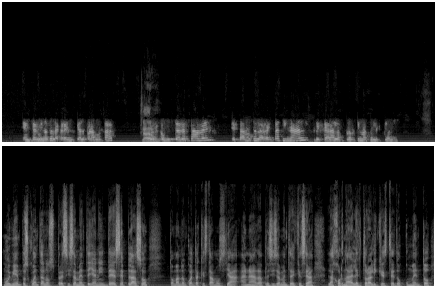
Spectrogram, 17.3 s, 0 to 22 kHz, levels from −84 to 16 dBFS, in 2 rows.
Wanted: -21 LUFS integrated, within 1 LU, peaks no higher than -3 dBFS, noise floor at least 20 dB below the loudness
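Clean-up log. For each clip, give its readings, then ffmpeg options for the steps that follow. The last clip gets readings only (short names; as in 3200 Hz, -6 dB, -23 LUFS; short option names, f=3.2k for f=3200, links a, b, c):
loudness -27.5 LUFS; peak -6.0 dBFS; loudness target -21.0 LUFS
-> -af "volume=6.5dB,alimiter=limit=-3dB:level=0:latency=1"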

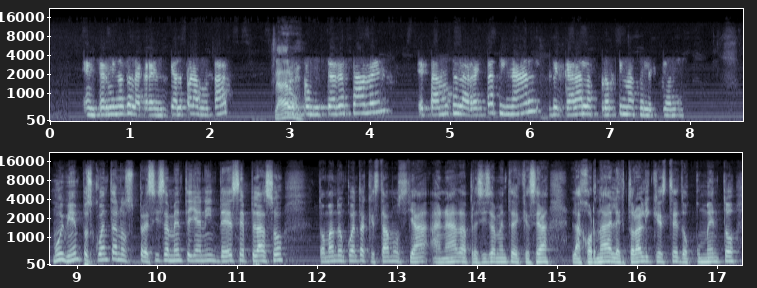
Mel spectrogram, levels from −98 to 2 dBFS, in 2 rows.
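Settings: loudness -21.5 LUFS; peak -3.0 dBFS; noise floor -52 dBFS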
